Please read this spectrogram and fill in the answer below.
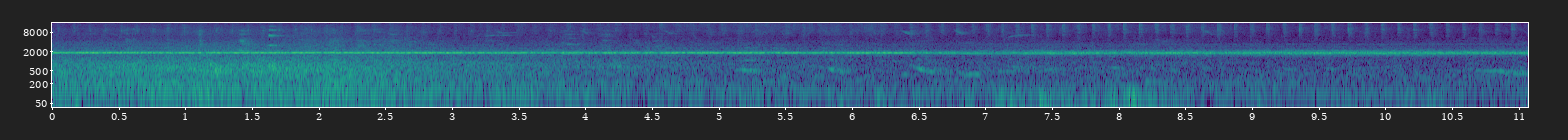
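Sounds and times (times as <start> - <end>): distant traffic rumble: 0.0 - 7.1.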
